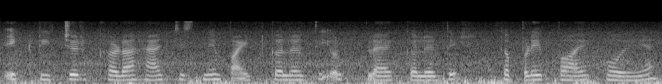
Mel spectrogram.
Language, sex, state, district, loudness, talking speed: Punjabi, female, Punjab, Pathankot, -18 LUFS, 145 wpm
